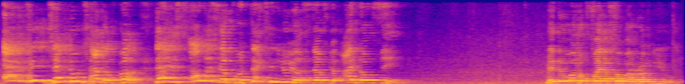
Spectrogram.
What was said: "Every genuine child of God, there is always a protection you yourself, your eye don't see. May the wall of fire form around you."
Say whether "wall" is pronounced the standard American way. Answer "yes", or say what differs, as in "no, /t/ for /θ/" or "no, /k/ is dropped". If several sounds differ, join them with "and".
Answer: no, /n/ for /l/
